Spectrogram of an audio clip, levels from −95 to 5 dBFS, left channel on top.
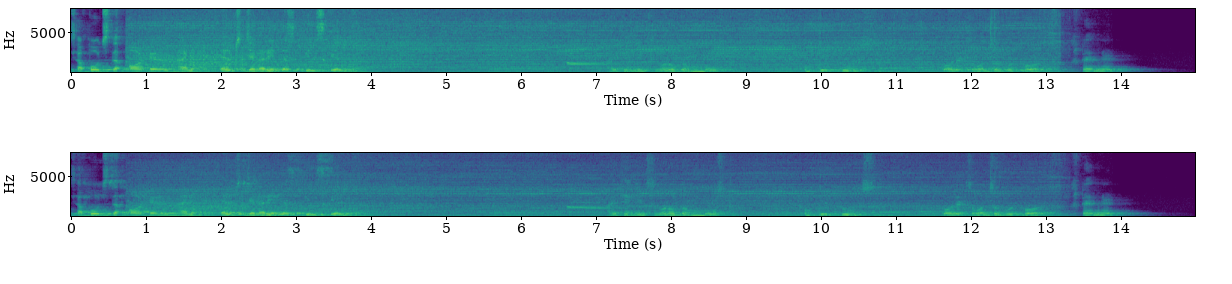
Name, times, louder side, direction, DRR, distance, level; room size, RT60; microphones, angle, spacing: voice 1, 0.1-3.8, left 2 dB, 85° left, 5.4 m, -23 dB
Aircraft, 0.7-13.2, left 5 dB, 50° left, 4.5 m, -34 dB
voice 2, 7.1-8.8 9.8-10.8 11.6-13.0 13.5-13.9, equal, 10° right, 2.4 m, -28 dB
25.5 x 25.0 x 8.5 m
head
